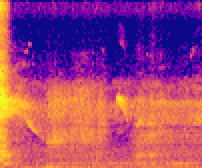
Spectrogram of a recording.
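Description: Outdoor street ambience: a steady low rumble, with one faint short bird chirp about a second in.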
